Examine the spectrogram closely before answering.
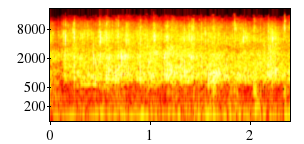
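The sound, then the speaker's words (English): Brief audience clapping at a live talk, a dense, even patter of many hands lasting a couple of seconds, fairly soft and steady with no clear voices. “So let's clap for that.”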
